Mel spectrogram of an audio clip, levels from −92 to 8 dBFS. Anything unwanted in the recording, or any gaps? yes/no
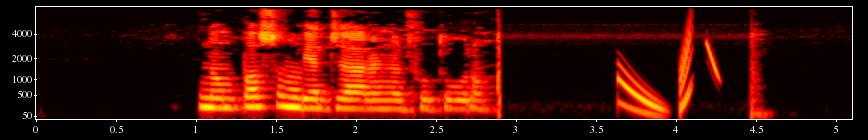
yes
